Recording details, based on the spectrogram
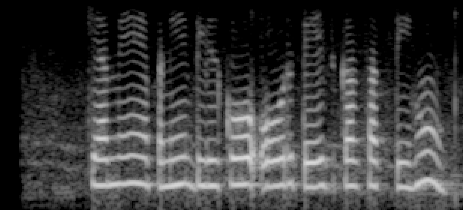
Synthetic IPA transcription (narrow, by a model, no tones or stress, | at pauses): kjaːmɛ̃ɐpned̪ɪlkooːɾt̪eːd͡ʒkɐɾsɐkt̪iɦũː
